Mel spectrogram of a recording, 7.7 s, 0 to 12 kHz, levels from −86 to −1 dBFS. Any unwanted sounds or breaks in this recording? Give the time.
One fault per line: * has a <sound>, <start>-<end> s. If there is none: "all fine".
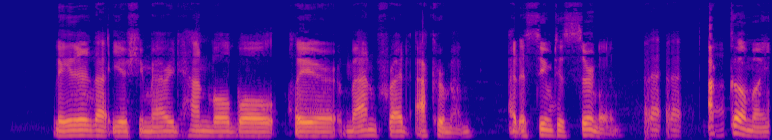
* has a laugh, 6.4-6.8 s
